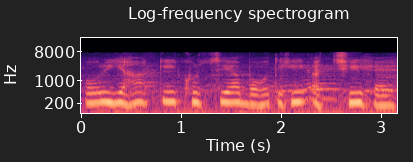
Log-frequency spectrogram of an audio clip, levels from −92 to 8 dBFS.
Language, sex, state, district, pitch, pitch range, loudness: Hindi, female, Rajasthan, Jaipur, 215 Hz, 205-220 Hz, -14 LUFS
